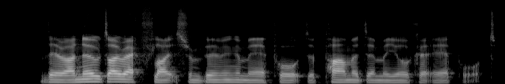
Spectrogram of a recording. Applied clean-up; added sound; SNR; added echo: neural mask model Resemble Enhance denoiser.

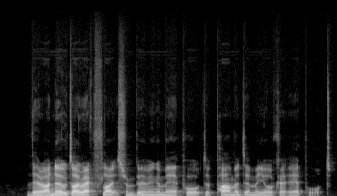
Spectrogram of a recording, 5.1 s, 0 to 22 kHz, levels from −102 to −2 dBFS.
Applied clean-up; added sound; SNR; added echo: none; none; none; none.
